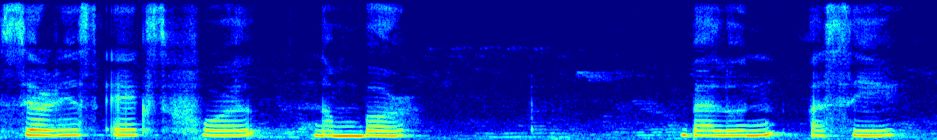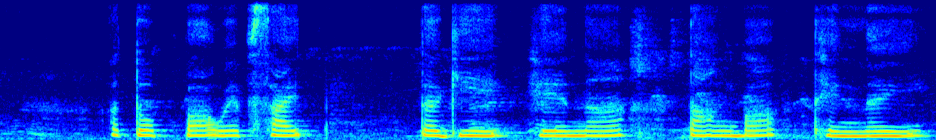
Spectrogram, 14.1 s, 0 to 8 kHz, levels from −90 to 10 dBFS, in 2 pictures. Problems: background sounds at intervals, background conversations at intervals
